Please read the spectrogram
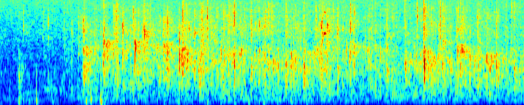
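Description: Faint audience applause: a few scattered claps, then steady clapping from about a second in.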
